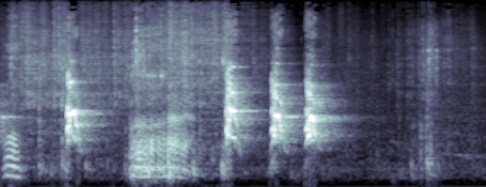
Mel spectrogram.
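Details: Pet dog barking at a slinky toy indoors: a burst of short, sharp barks, a pause while a person speaks, then three quick barks in a row and a faint final yap.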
